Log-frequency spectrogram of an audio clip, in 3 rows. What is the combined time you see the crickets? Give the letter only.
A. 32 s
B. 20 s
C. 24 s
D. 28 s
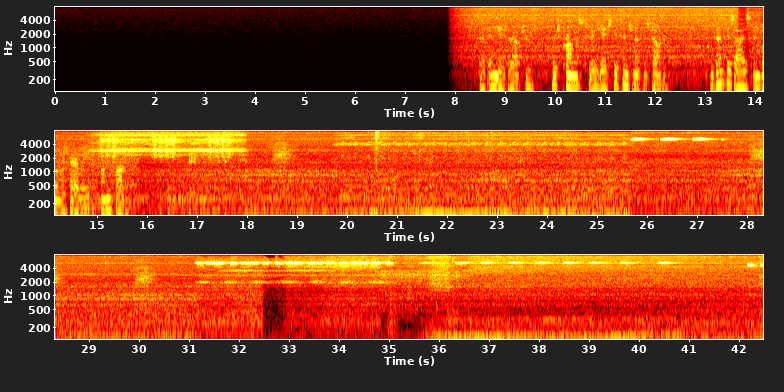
D.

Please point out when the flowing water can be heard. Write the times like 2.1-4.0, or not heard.
7.9-42.4.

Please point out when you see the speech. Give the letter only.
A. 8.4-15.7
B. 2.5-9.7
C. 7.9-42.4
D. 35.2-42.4
A.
